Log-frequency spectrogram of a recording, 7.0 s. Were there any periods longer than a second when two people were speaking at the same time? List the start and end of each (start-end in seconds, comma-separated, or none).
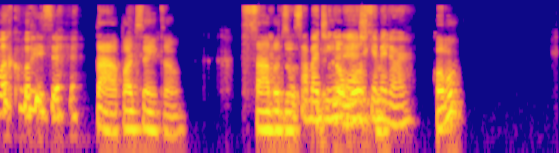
3.3-4.9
